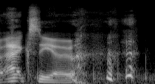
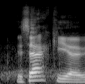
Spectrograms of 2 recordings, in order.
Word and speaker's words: Accio: No, Axio. And then the guy just went, "Alright, we're going to call it Axio." It's like, no, but it's Accio. It's spelt with a C.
